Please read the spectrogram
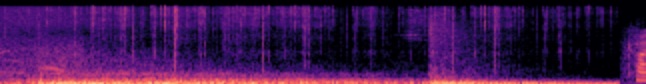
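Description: Logo sting sound effects: a deep, loud rumble with scattered crackles. It shifts to a new sting about four seconds in.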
